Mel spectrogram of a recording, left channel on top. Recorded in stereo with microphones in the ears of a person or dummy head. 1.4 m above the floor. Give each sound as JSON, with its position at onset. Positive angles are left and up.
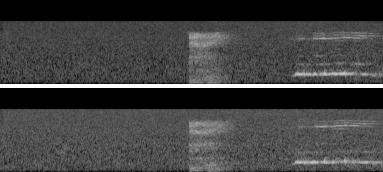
{"t": 1.9, "sound": "a child speaking", "side_deg": 20, "distance_m": 1.2}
